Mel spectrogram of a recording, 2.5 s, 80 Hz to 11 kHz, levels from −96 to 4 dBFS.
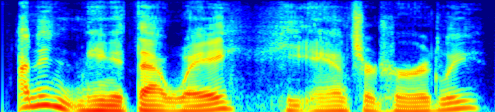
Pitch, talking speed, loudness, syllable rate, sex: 125 Hz, 220 wpm, -17 LUFS, 5.7 syllables/s, male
